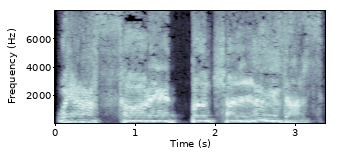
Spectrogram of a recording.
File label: jeers; demoman; video games; source engine; tf; mvm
